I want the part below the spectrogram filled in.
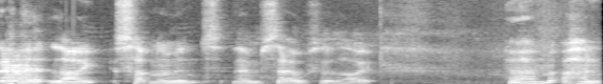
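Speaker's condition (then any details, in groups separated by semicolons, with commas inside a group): Motor neurone disease; affects speech and walking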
